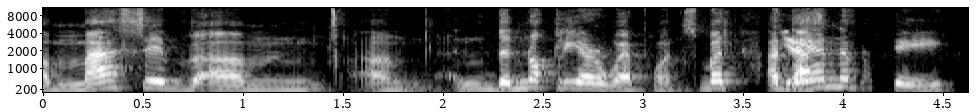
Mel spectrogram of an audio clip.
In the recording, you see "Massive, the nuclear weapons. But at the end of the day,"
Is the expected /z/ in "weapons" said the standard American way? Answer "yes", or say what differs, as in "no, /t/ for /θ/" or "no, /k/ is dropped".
no, /s/ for /z/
